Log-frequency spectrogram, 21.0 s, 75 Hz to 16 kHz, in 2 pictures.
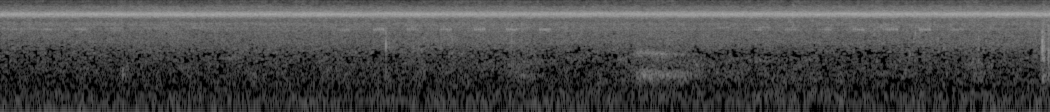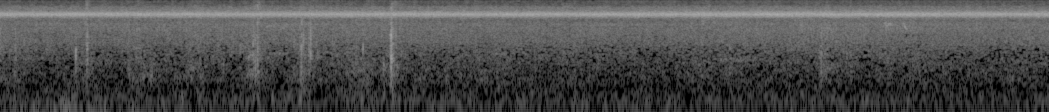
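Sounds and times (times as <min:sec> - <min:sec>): high-pitched insect chorus: 0:00.0 - 0:20.9
faint ticks: 0:03.7 - 0:04.1.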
